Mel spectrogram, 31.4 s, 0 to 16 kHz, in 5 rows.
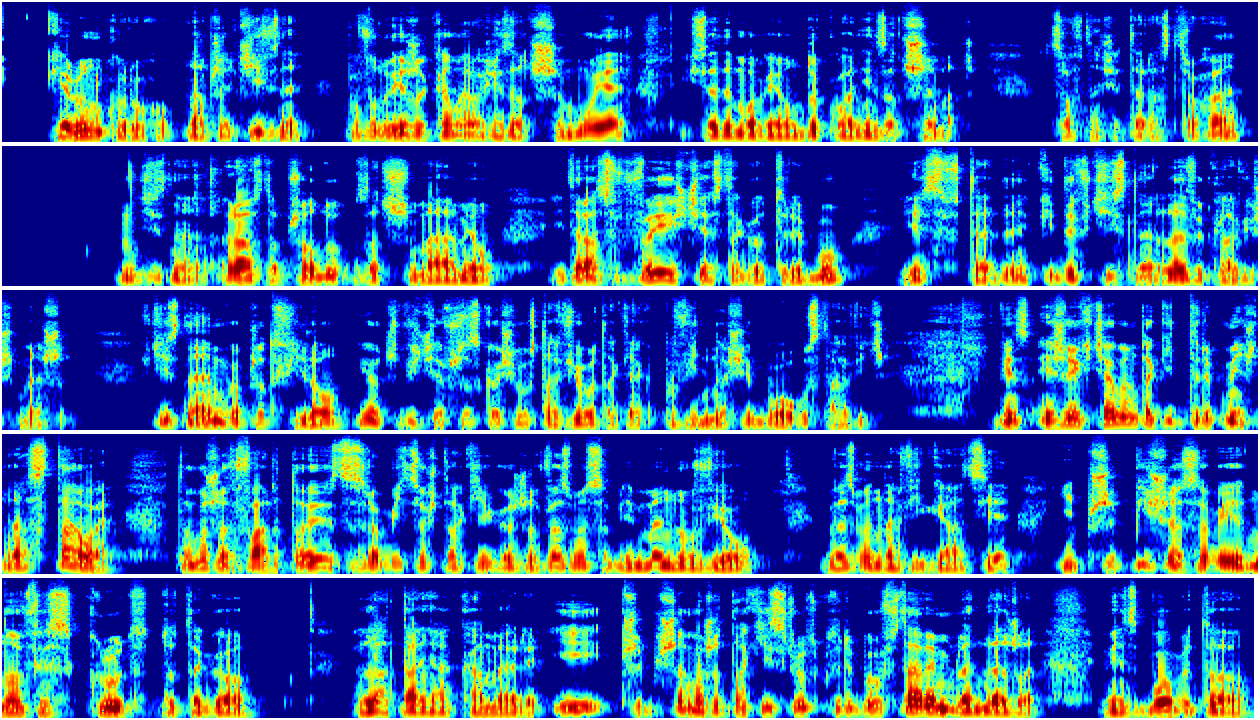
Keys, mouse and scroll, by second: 0.2 d, 1.0 d, 2.3 a, 4.4 s, 6.4 w, 10.2 click, 20.1 click, 30.7 right click.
